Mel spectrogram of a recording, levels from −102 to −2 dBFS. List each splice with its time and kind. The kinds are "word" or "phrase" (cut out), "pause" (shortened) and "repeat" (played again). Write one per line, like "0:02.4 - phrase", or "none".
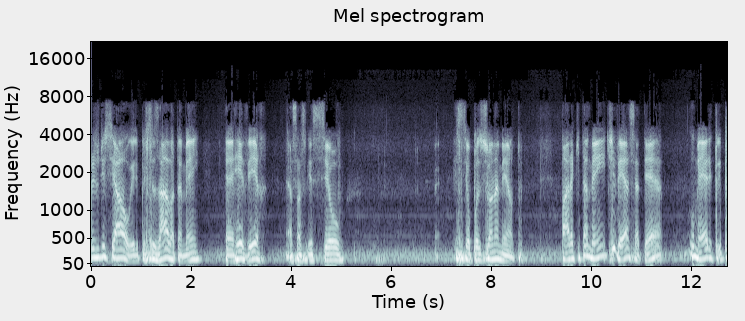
none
